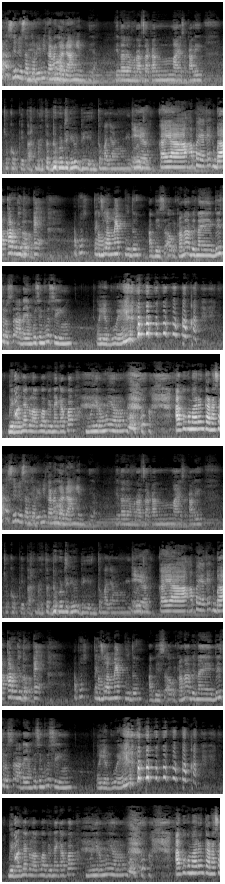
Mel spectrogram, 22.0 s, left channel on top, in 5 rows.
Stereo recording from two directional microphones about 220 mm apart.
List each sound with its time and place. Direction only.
0.1 s a woman's voice: 15° right (ahead or behind)
1.8 s a woman's voice: 15° left (ahead or behind)
7.0 s a woman's voice: 20° right (ahead or behind)
10.9 s a woman's voice: 15° right (ahead or behind)
11.7 s a woman's voice: 15° left (ahead or behind)
15.1 s chuckle: 20° right (ahead or behind)
18.0 s a woman's voice: 15° left (ahead or behind)
20.2 s a woman's voice: 15° right (ahead or behind)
